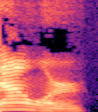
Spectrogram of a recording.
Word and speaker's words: hour: An hour. En esta palabra, la H es muda, por lo tanto la O, que es la letra que le sigue, es una vocal.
